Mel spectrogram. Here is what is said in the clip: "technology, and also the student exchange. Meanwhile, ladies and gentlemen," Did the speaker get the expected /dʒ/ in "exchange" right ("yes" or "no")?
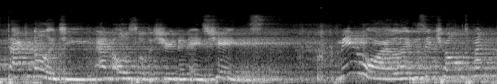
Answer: no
